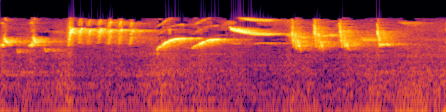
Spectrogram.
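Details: Orange-headed thrush singing loudly and persistently: scratchy repeated notes, then smooth upward-curving whistles and a falling whistle, ending in a burst of rough, buzzy notes.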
